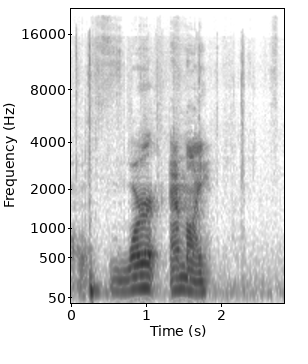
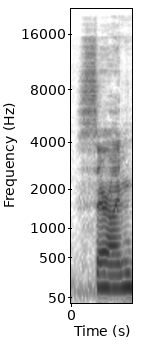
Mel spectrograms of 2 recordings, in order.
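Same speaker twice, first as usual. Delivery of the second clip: ordinary talk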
